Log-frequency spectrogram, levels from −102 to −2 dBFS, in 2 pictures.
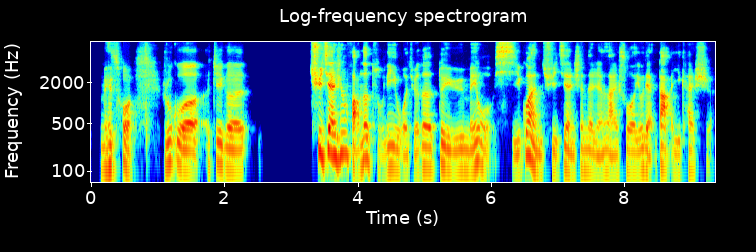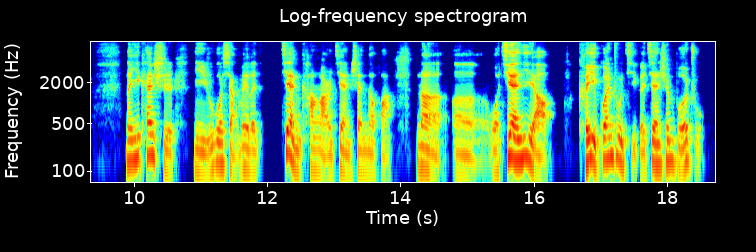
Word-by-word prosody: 没 110 +2 -2
错， 120 -1 -2 0.4
如 130 +3 -2
果 105 -7 +3
这 135 -2 -2
个 105 -2 -1 0.9
去 210 - +4
健 175 +1 +8
身 185 +3 -1
房 - - +3
的 160 - +2
阻 105 - -13
力 115 +4 -4
我 100 -4 -5
觉 95 - -9
得 115 +1 +1
对 115 +3 -4
于 100 +1 -6
没 105 0 -5
有 140 -1 -4
习 90 +1 0
惯 130 - +3
去 95 +2 -7
健 90 0 -3
身 105 +4 -8
的 100 -2 -5
人 90 +1 -6
来 85 -3 -3
说 100 +2 -5
有 100 +2 -5
点 110 - -3
大， - - +4
一 90 - -9
开 - - -8
始。 - - -8 0.5
那 145 - 0
一 155 +3 +1
开 175 +2 +3
始， 105 - -4 0.2
你 100 -2 -5
如 95 +4 -5
果 135 -1 +1
想 130 - -3
为 115 -1 0
了 100 -2 -4 0.4
健 100 - +5
康 105 +1 -3
而 85 -2 0
健 90 0 -3
身 100 +3 -5
的 95 -1 -5
话， 90 - -6 0.3
那， - - +1 0.2
呃， 85 -6 -8
我 100 -1 -4
建 160 -2 +9
议 160 -3 +2
啊， - - +3 0.5
可 140 - +4
以 150 - +6
关 155 +1 +2
注 160 -3 -1
几 130 - -8
个 - - -6
健 135 -3 +2
身 140 +3 -3
博 140 - +1
主。 145 - -13
110 Hz, 220 characters per minute, -23 LUFS, 95-140 Hz, 0.9 s, 建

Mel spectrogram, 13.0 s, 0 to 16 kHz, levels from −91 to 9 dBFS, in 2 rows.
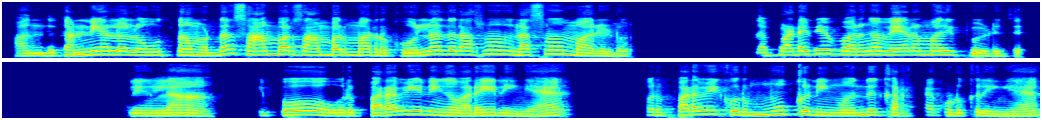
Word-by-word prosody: அந்த 170 0 -2
தண்ணீ 195 +6 +3
அளவுல 225 -3 +3
ஊத்துனா 200 -1 -1
மட்டும் 180 +7 +1
தான் 280 -3 -6
சாம்பார், 245 +2 +3
சாம்பார் 205 0 +1
மாரி 200 -2 +1
இருக்கு. 170 -2 -2
இல்ல 250 - +3
அது 255 - +2
ரசம் 250 +1 -1
ரசமா 260 +6 0
மாறிடும். 150 -3 -3 0.7
இந்த 185 - -6
படைபே 245 +5 +2
பாருங்க 225 +2 +2
வேற 220 +1 +3
மாரி 225 0 +2
போய்டுது. 155 -5 -3 0.9
இல்லைங்களா? 170 0 0 0.5
இப்போ 210 +3 -2 0.3
ஒரு 170 - -1
பறவைய 215 +8 +3
நீங்க 190 -3 +1
வரையிறீங்க. 165 -4 0 0.7
ஒரு 190 - -4
பறவைக்கு 235 +3 +1
1 195 - -1
மூக்கு 255 +1 0
நீங்க 175 -2 -1
வந்து 195 +4 0
கரெக்ட்டா 185 +3 -4
குடுக்கிறீங்க. 155 -5 -3
200 Hz, 160 wpm, -22 LUFS, 170-230 Hz, 0.9 s, தண்ணீ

